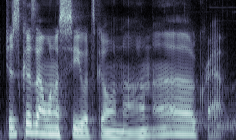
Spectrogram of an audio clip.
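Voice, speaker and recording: A man's voice: mid-range voice, expressive, normal speed. A man giving casual gameplay commentary in a laid-back way, musing to himself as he plays. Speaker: gaming streamer.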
